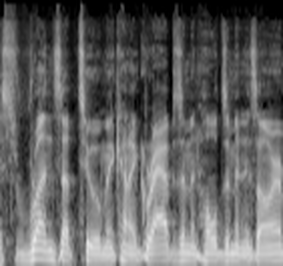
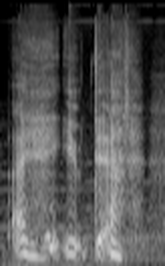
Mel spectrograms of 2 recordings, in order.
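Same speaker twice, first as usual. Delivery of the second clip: mock tearful voice, as if speaking through tears; 9 semitones higher, 8 dB quieter than usual. Recapping a game scene, acting out Titus speaking to his dad: imitating speaking through tears. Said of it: "he's saying it through tears".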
